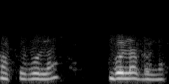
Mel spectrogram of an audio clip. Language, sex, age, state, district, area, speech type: Marathi, female, 18-30, Maharashtra, Sindhudurg, rural, conversation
